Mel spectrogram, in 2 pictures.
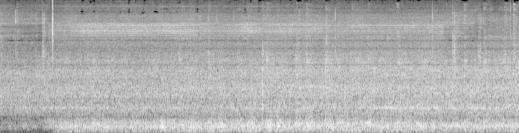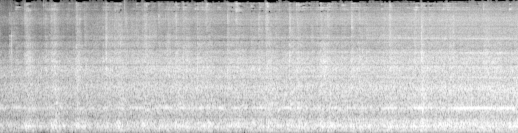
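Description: A diesel locomotive engine rumbles loudly nearby, growing louder as it passes.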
